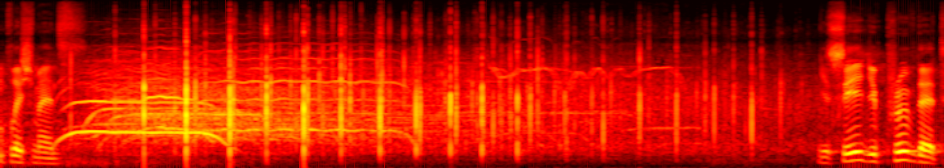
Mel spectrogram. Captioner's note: cheers and Applause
